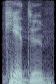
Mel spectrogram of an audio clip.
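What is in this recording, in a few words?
"When", Polish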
